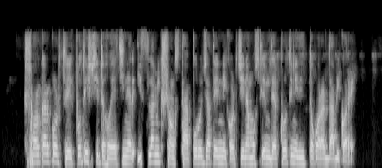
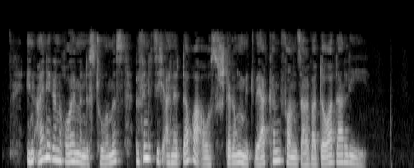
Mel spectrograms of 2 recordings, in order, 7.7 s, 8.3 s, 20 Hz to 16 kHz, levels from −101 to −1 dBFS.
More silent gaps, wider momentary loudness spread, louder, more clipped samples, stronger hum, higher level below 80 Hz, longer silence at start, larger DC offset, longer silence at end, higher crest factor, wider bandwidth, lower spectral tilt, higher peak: neither; second, 2 LU vs 8 LU; first, -21 LUFS vs -28 LUFS; neither; neither; first, -58 dBFS vs -66 dBFS; about the same, 0.5 s vs 0.55 s; neither; second, 0.55 s vs 1 s; about the same, 16 dB vs 16 dB; about the same, 8.2 kHz vs 8 kHz; second, -4.5 dB/octave vs -7.5 dB/octave; first, -6 dBFS vs -12 dBFS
